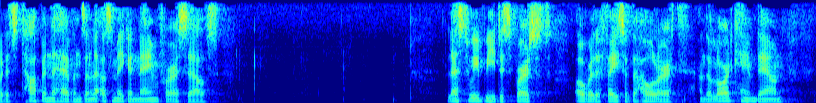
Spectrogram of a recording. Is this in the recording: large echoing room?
yes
